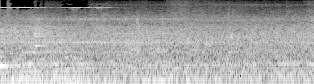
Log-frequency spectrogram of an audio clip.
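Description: Steady low rumble of a Sydney Trains four-car M set (Millennium train) electric train approaching along the line.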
